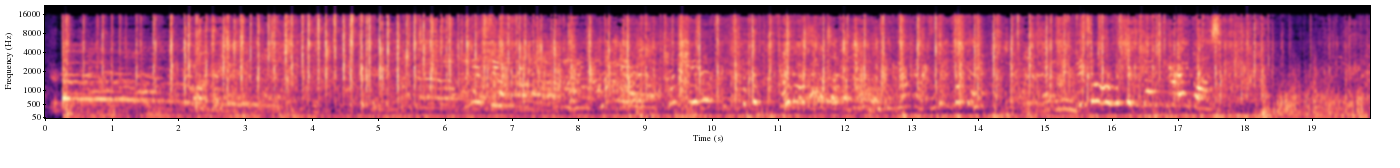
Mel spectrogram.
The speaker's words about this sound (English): Here he is walking down, and they're all clapping the dog out of the shelter.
